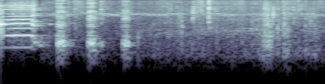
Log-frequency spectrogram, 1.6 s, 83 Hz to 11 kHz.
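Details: Roosters living free outdoors in the trees beside an 8 m² hen cage in Montcuq, Lot, France; the owner thinks they want into the cage. A harmonic note trails off, then three short mid-pitched clucks about a sixth of a second apart, over faint rustle.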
